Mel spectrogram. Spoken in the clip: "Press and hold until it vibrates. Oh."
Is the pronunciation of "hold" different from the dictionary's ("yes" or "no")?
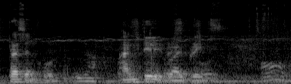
yes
